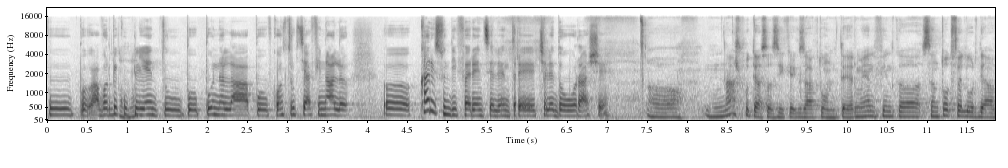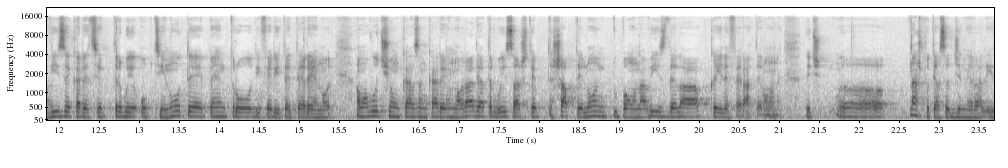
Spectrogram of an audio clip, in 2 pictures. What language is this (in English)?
Romanian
